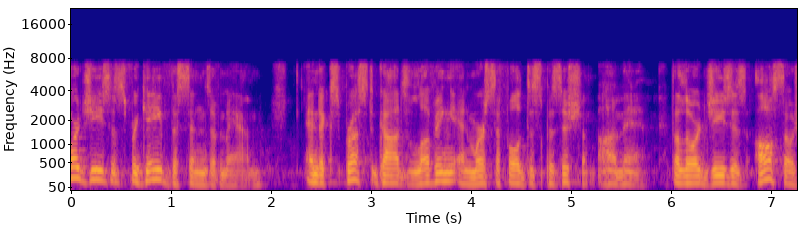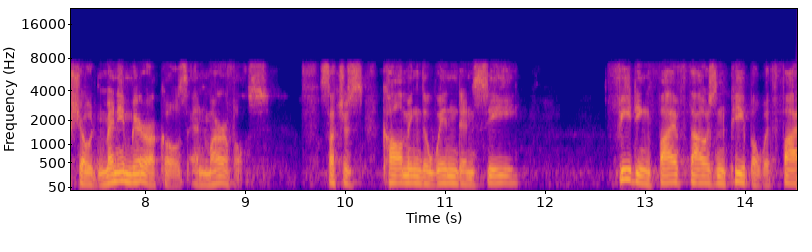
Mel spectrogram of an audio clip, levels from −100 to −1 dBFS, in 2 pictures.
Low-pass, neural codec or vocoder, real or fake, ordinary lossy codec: 7.2 kHz; codec, 16 kHz, 4.8 kbps, FACodec; fake; Opus, 32 kbps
